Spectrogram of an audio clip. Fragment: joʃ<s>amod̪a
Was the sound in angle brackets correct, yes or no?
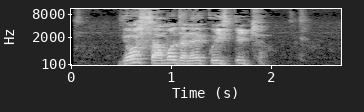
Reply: yes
